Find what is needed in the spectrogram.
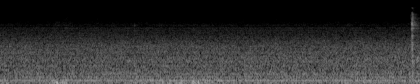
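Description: Steady mechanical hum and hiss with a constant low tone and no distinct events.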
